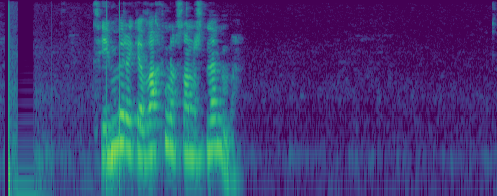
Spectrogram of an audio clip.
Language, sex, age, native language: Icelandic, female, 60-69, Icelandic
